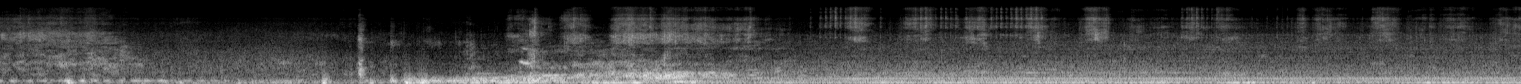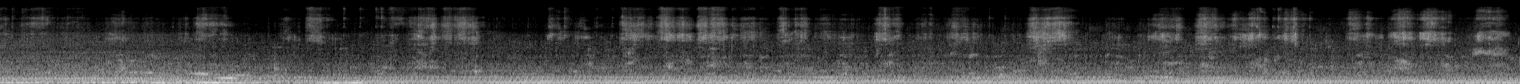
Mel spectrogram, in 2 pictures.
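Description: A sailboat's small auxiliary motor running. It gets louder for a few seconds about four seconds in, as it is shifted into reverse to brake the boat, then runs steadily, with scattered clicks over it.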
